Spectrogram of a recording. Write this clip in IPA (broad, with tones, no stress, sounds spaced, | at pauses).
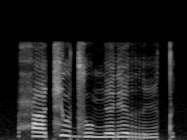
ħ æ˧ t͡ɕ ɯ˥˧ d͡z u˧˩ ŋ e˧ ɾʲ e˥˧ r i˩˧ t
